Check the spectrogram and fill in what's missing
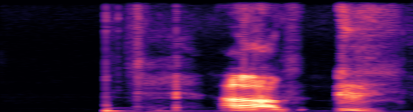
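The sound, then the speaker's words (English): A loud cough breaks the quiet, a rough throaty burst followed by two harsher voiced hacks in quick succession, with no talking around it. “had to cough there.”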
